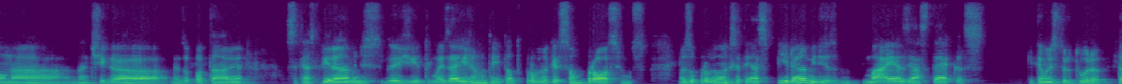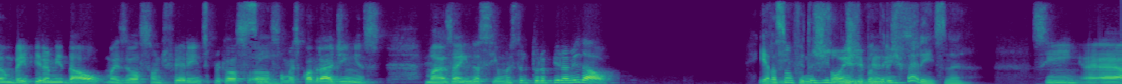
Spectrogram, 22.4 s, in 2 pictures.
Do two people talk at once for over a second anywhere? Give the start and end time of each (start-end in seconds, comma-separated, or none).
19.0-20.5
